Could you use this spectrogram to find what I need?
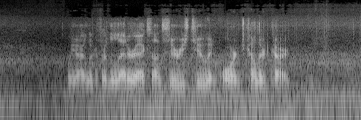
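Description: A small radio plays a talking voice through its tinny speaker.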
